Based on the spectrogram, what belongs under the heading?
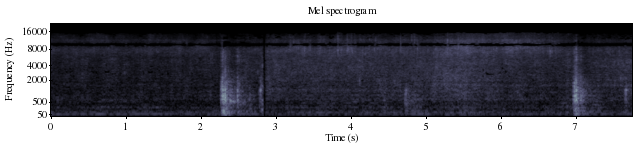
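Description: Kofta meatballs shallow-frying in hot oil in a wok: a steady sizzle that grows louder and brighter partway through, with two sharp knocks, one about two seconds in and one near the end.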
